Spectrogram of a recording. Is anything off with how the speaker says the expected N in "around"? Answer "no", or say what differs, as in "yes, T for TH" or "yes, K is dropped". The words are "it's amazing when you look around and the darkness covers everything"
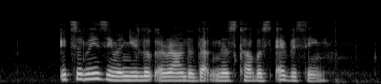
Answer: yes, N is dropped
